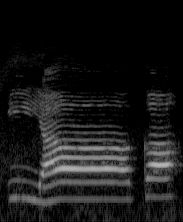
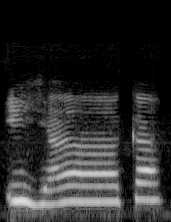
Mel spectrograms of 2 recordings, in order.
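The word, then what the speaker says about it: إياك: Iyaka. Okay, so this ya, that has a alif madda afterwards. Okay, so you have to elongate that sound for 2 seconds. Iyaka.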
